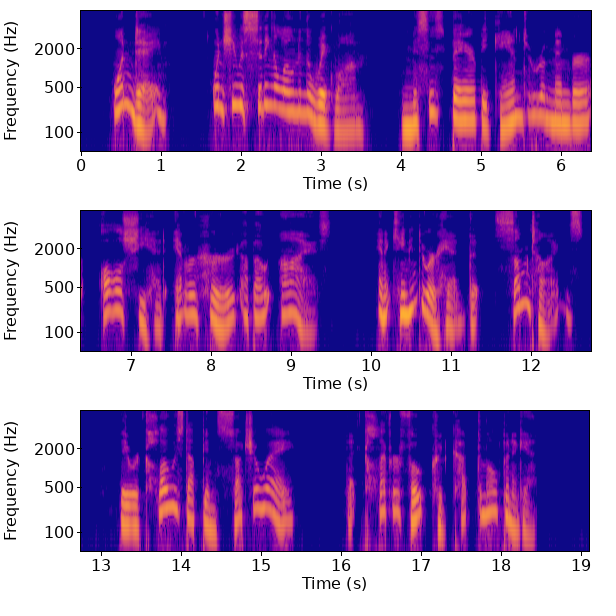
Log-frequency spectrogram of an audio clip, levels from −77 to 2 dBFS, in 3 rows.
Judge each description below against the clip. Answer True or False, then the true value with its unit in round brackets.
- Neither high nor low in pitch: True (165 Hz)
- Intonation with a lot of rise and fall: True (7.4 semitones)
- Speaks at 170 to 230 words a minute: False (145 wpm)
